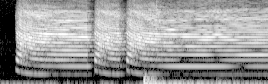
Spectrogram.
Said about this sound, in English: All right, Christian's air horn.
